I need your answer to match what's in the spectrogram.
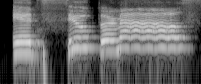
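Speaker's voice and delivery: eager, thrilled, excited, high and stretched out. Reading the book's title aloud together before a story, excited. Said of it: "I love how excited you sounded".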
